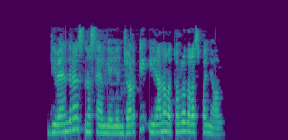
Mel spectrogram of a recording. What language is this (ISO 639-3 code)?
cat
